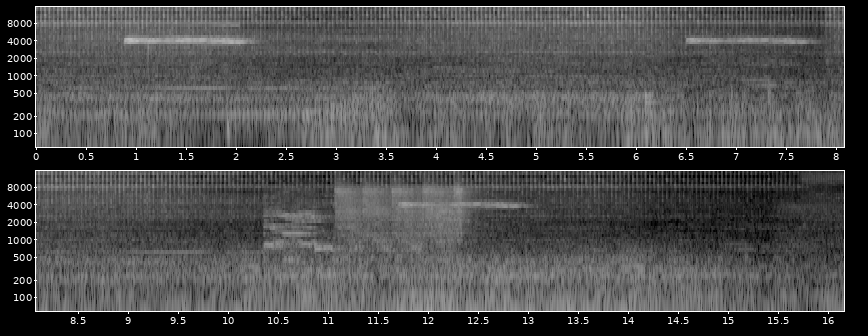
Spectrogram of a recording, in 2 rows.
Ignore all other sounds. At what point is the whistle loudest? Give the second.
1 s.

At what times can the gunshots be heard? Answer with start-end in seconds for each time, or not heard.
10.3-12.3.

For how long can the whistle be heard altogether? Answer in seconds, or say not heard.
4 s.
